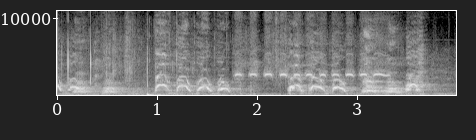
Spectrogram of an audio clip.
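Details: Poodle litter scene as a dog gives birth to seven puppies of identical colour; a quick run of high, arched squeaky whines, some in fast sets of four, and a steady thin tone in the middle.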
